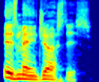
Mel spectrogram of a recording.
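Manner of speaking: slow Southern sketch-comedy judge; slow, mock courtroom pronouncement; Jason Sudeikis' Main Justice judge. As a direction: drawl it like a theatrical TV judge. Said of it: "Jason Sudeikis' uh, uh, Judge from the S N L sketch".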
